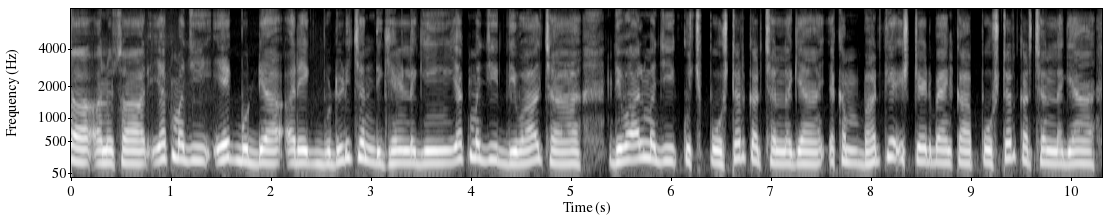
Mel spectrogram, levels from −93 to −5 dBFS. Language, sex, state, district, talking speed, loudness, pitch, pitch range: Hindi, male, Uttarakhand, Uttarkashi, 210 wpm, -17 LUFS, 180 Hz, 175-205 Hz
